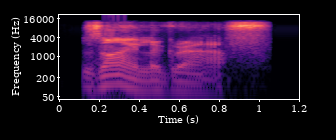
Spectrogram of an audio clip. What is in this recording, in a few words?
"xylograph", British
